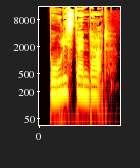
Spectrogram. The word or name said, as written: boligstandard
